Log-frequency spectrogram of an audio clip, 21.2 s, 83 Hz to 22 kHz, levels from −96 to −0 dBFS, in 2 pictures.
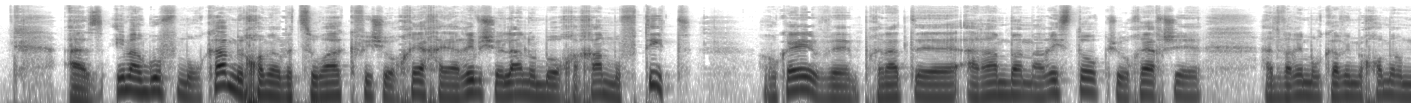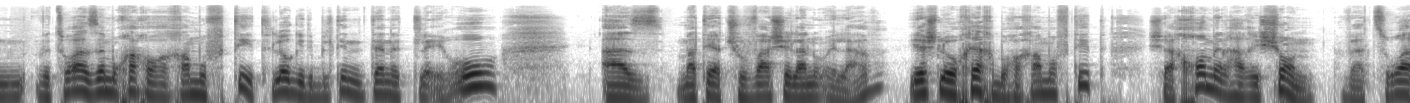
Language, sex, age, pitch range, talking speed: Hebrew, male, 20-39, 110-145 Hz, 130 wpm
